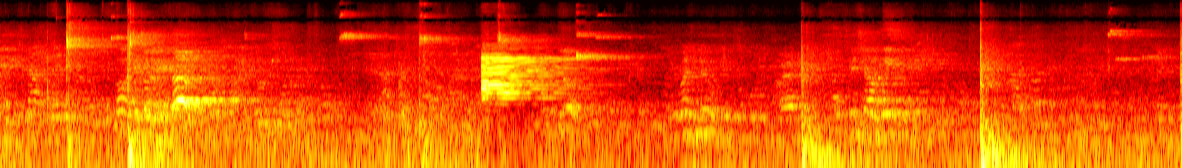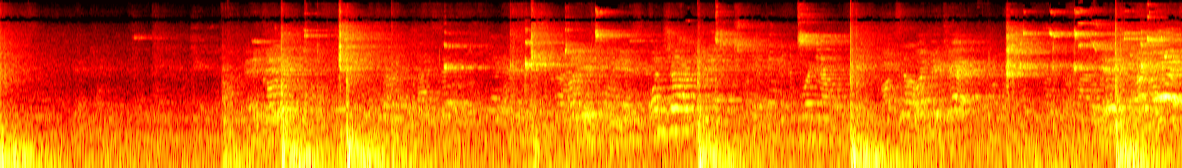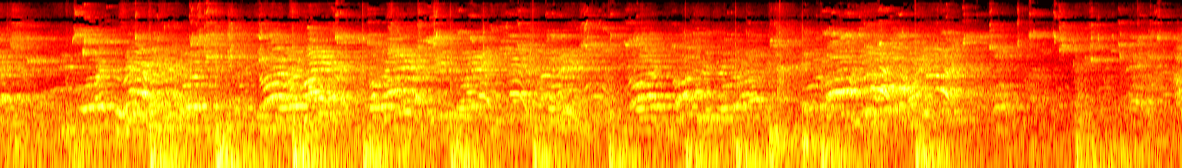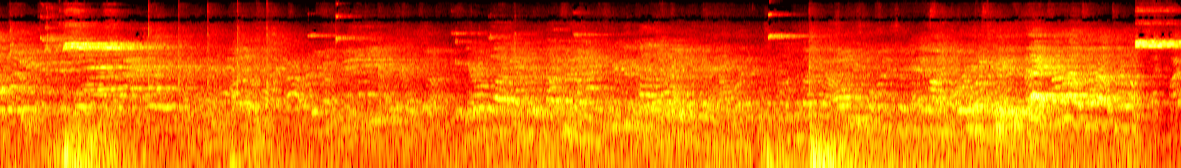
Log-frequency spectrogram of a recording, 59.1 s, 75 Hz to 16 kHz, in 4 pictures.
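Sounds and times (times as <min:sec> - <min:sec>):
shrill high tone: 0:06.0 - 0:07.2
people calling out: 0:06.0 - 0:07.5, 0:39.6 - 0:42.0.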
